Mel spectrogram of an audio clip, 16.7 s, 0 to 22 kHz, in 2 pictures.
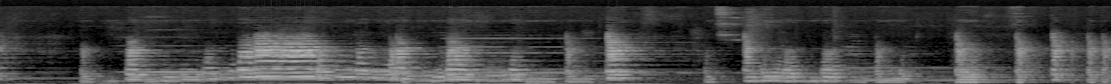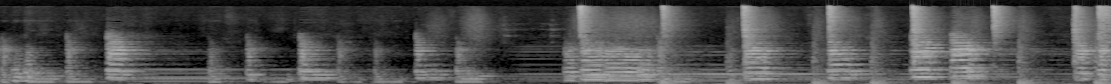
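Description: Live jazz quartet playing: an Akai EWI 4000s wind synthesizer carries the melody over archtop electric guitar, upright bass and drums. About three quarters of the way through, the drums come in harder with heavy bass-drum hits and cymbals.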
